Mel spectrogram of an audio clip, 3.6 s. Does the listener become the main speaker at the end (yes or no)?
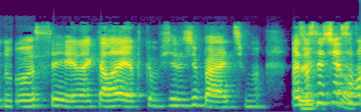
no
